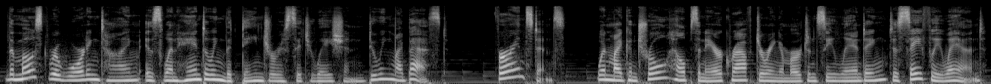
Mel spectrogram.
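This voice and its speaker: A woman reading scripted explainer narration in a measured, instructional way. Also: lowish voice. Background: background music.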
